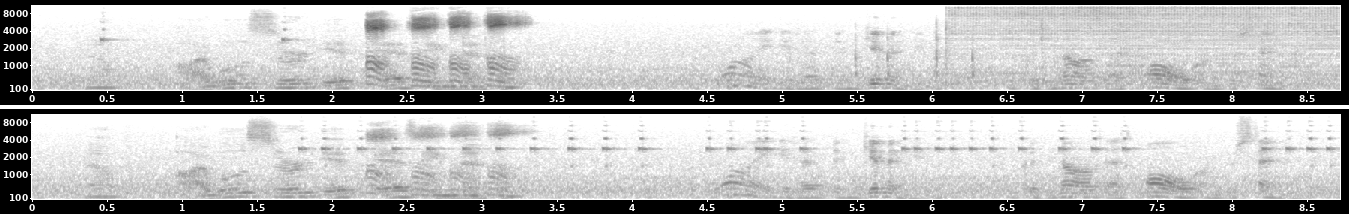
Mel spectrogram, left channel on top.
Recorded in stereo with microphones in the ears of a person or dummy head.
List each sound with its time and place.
0.3 s a man speaking: 55° right (ahead or behind), 6.5 m; by 3.2 s 50° right (ahead or behind), 4.5 m
2.2 s laughter: 70° left (ahead or behind), 1.2 m
4.4 s a man speaking: 85° right, 7.5 m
